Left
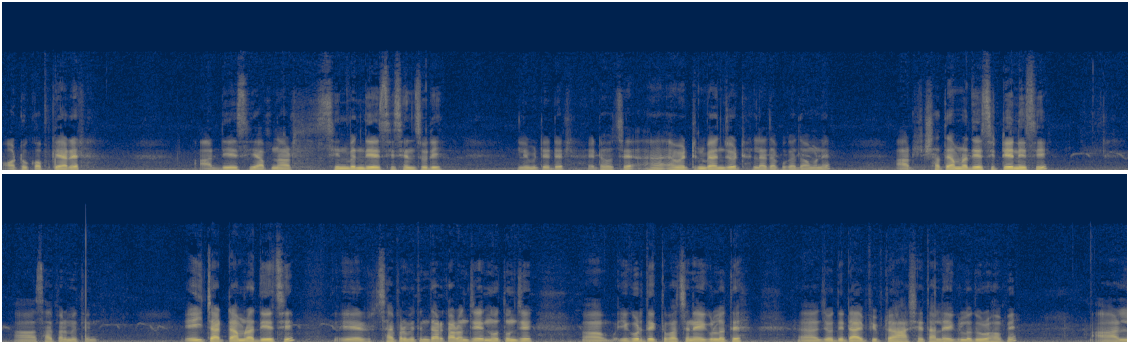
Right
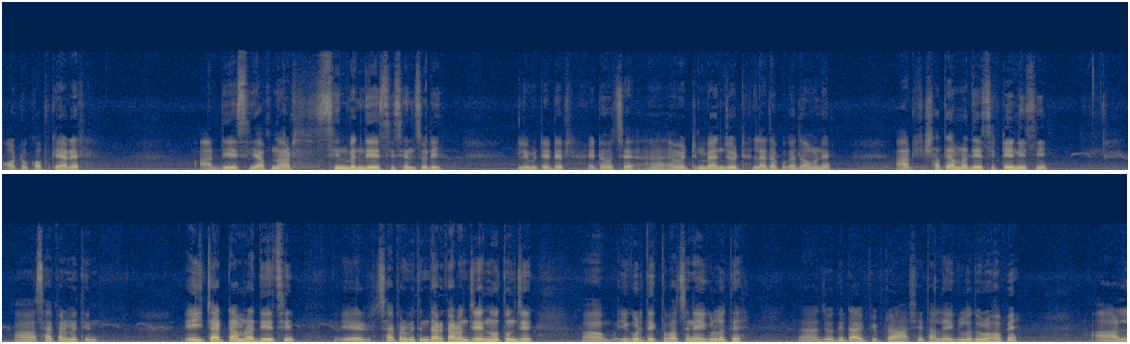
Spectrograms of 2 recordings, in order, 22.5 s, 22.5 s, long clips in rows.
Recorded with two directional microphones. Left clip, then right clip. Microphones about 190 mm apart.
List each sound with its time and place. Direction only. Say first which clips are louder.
0.0 s speech: even; 5° right (ahead or behind)
2.0 s speech: right 1 dB; 20° right (ahead or behind)
5.1 s speech: right 2 dB; 25° right (ahead or behind); by 10.5 s centre (ahead or behind)
11.3 s speech: right 3 dB; 30° right (ahead or behind)
13.1 s speech: right 1 dB; 15° right (ahead or behind)
17.0 s speech: left 1 dB; 5° right (ahead or behind)
19.2 s speech: left 4 dB; 15° left (ahead or behind); by 22.4 s 5° right (ahead or behind)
